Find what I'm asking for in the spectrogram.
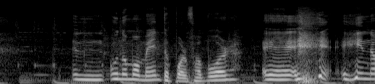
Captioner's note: chukles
